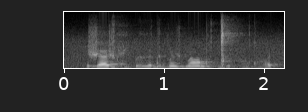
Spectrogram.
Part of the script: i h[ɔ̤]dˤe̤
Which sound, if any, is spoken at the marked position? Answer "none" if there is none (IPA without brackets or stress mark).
ə̤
